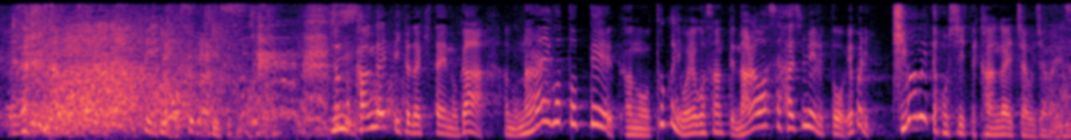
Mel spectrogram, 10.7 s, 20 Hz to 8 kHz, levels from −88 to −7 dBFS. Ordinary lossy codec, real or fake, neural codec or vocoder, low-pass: none; fake; vocoder, 44.1 kHz, 80 mel bands, Vocos; 7.2 kHz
